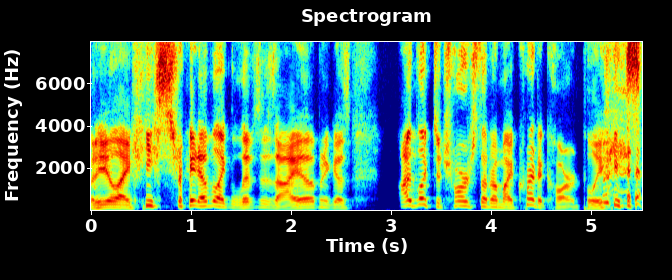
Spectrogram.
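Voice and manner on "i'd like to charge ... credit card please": high, swooping guy voice.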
